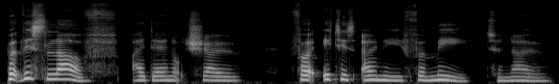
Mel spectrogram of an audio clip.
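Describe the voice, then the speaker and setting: A woman's voice: mid-range voice, slow, a little mellow, natural voice. A woman voicing an earnest, lovestruck schoolboy who speaks in an overly proper, formal way, in a children's story. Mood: dreamy, romantic. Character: earnest, lovestruck schoolboy playing the good pupil.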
